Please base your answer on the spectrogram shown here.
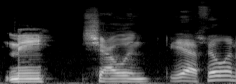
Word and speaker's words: Xiaolin: Pronouncing it wrong. Me. Shaolin.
